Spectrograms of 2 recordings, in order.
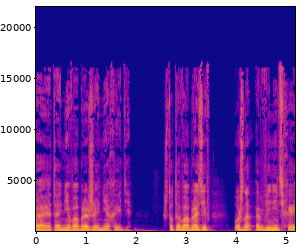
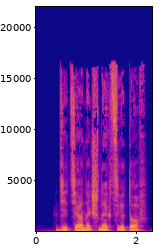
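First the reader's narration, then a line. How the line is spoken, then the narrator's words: Whisper. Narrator (Russian): прошептал он в темноте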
